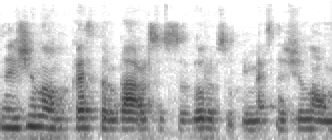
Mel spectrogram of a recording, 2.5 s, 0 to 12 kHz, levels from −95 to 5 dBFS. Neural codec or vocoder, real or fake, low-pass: codec, 24 kHz, 3 kbps, HILCodec; fake; 10.8 kHz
